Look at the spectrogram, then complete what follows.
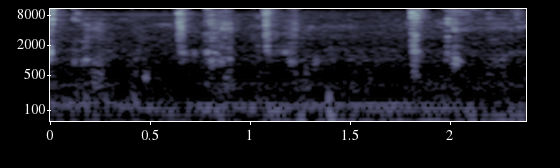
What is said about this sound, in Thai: กรอบมากโอ้ยอันนี้เป็นมะม่วงเบา กับกุ้งแห้ง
